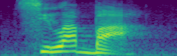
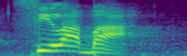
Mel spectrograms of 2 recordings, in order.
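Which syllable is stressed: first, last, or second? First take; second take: last; last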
